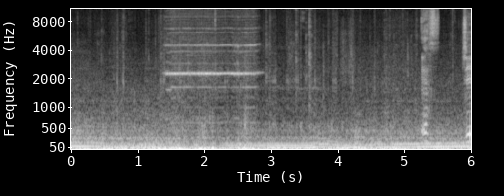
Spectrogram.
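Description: Steady low drone of the Skyline GT-R's RB26 twin-turbo straight-six and its exhaust, muffled by an inner silencer, heard from inside the cabin while driving. About a second and a half in, a steady high-pitched squeal lasts roughly a second and a half.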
